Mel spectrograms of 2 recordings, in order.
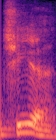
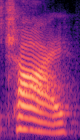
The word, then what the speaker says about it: chai: a chai latte they can't keep seeing Chia Chia it's chai It's it's chai I don't know I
